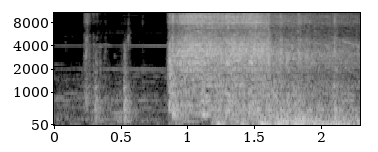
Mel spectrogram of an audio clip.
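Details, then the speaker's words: Tata BS6 petrol engine after a relay swap and cleared DTCs: brief cranking clicks, then it catches with a loud rush and runs briefly before dying on its own; no DTCs, fuel pump not running. "ईंधन pump नहीं चल रहा है। इसे बंद कर दें। यह नहीं चला।"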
